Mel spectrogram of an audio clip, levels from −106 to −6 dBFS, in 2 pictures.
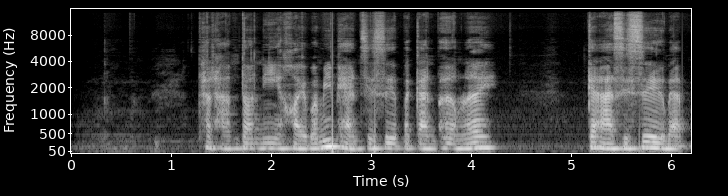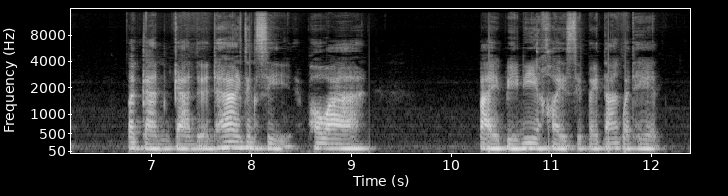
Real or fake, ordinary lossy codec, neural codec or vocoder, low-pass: real; none; none; 14.4 kHz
